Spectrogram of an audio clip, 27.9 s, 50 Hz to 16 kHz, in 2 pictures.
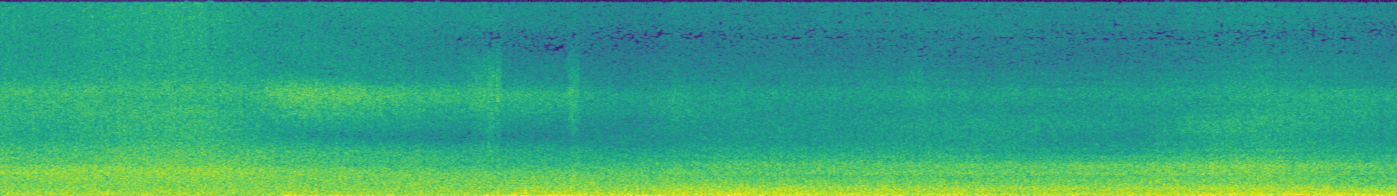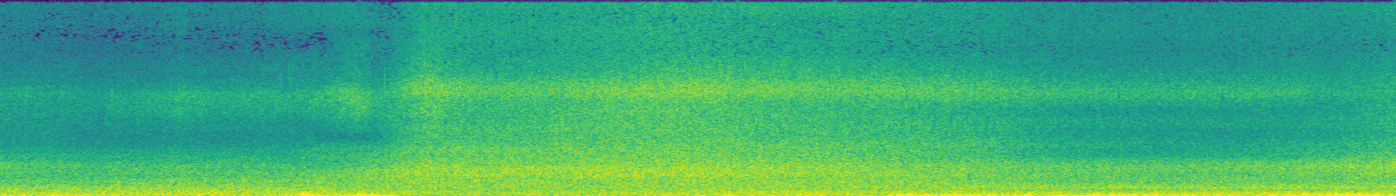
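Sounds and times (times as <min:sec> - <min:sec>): wind buffeting microphone: 0:16.0 - 0:18.1, 0:22.8 - 0:27.9.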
